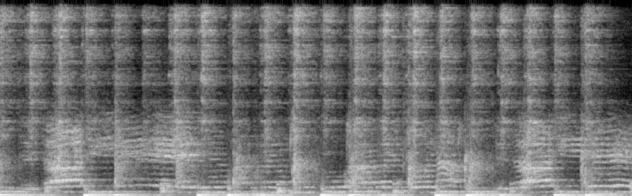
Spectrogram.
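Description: A group of women singing a Hindu devotional kirtan together, with hand clapping and percussion keeping a steady quick beat.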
